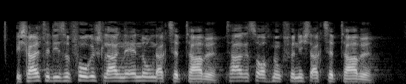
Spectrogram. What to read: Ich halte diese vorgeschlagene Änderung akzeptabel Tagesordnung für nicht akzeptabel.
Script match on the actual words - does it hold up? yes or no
yes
